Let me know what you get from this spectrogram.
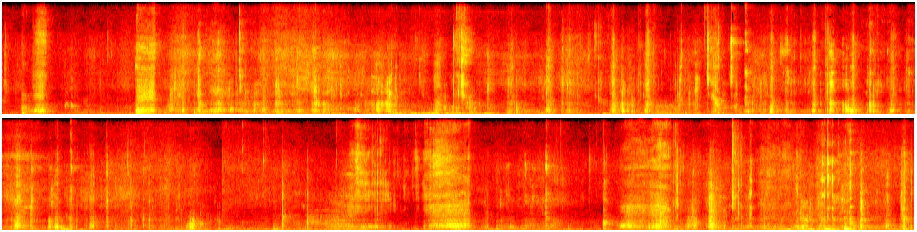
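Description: Close-miked mouth sounds of a person chewing a mouthful of rice and stewed mustard-leaf kimchi: irregular wet chewing with many small mouth clicks.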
